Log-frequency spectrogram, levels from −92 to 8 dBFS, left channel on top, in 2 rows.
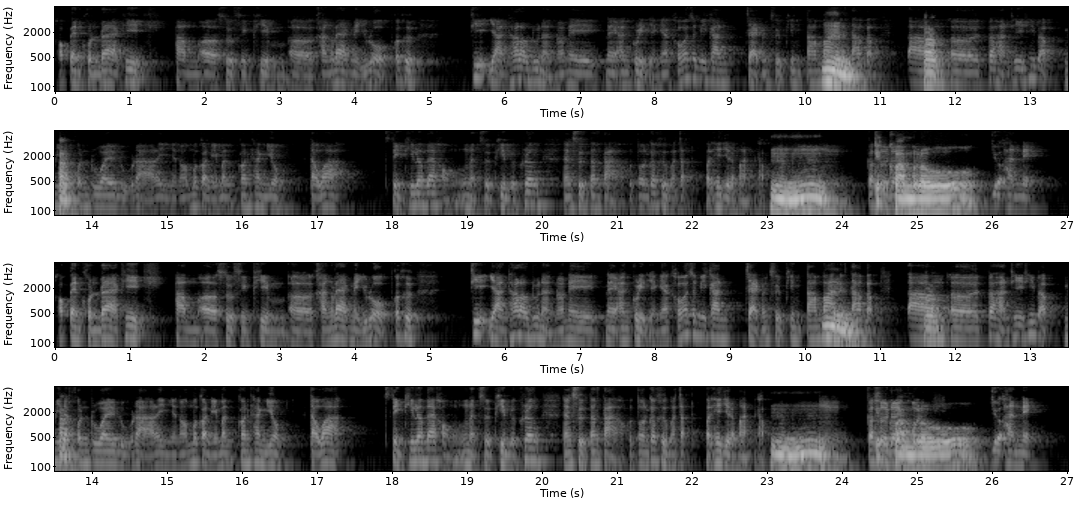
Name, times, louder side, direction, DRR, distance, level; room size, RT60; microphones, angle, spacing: voice 1, 0.0-5.1 5.5-10.9 11.4-16.5 16.9-17.3 18.0-21.9 22.2-23.0 23.7-24.1 24.3-25.1 26.0-26.5, right 4 dB, 80° right, 0.5 m, -42 dB
voice 2, 10.2-10.7 11.6-11.8 13.6-13.7 23.0-23.8 24.4-25.8, left 4 dB, 70° left, 0.5 m, -27 dB
11.5 x 7.0 x 4.4 m
head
